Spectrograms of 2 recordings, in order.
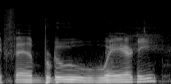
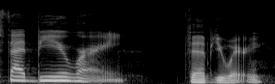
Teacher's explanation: there's that R right after FIB but we do not pronounce that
